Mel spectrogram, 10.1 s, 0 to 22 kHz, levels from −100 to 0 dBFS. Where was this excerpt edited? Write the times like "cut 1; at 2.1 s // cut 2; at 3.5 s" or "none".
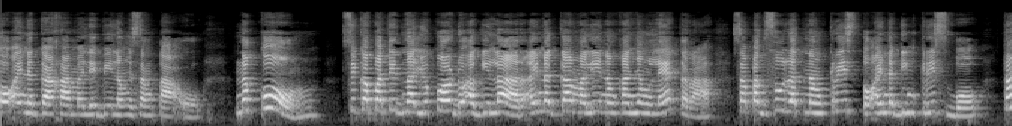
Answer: none

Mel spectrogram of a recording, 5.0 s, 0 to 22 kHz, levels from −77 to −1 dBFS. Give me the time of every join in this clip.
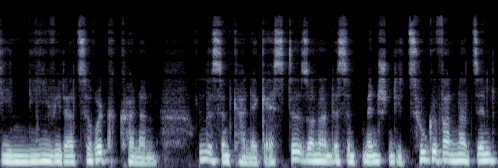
cut 1; at 2.0 s

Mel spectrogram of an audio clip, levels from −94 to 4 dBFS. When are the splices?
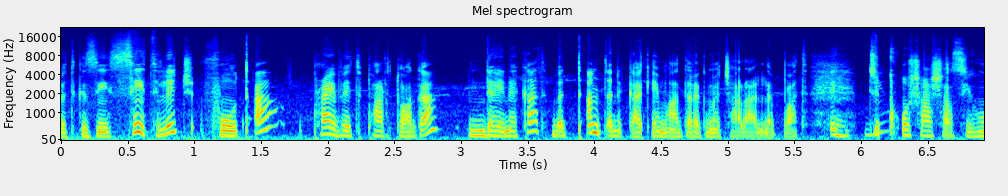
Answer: cut 1; at 5.6 s

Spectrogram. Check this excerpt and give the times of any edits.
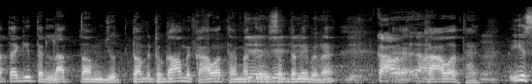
none

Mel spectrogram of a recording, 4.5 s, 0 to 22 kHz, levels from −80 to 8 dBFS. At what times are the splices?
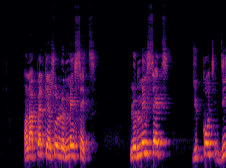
none

